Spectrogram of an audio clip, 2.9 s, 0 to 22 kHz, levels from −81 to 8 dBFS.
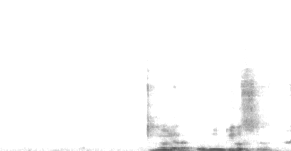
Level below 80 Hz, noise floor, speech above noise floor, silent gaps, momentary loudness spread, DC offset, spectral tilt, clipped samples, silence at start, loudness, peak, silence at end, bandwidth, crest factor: -70 dBFS; -76 dBFS; 46 dB; none; 14 LU; under 0.1%; -6.5 dB/octave; under 0.1%; 1.45 s; -31 LUFS; -16 dBFS; 0 s; 12.5 kHz; 18 dB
